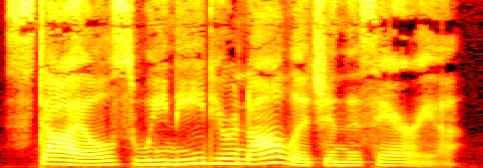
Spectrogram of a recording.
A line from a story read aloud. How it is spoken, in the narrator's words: Deaton says calmly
